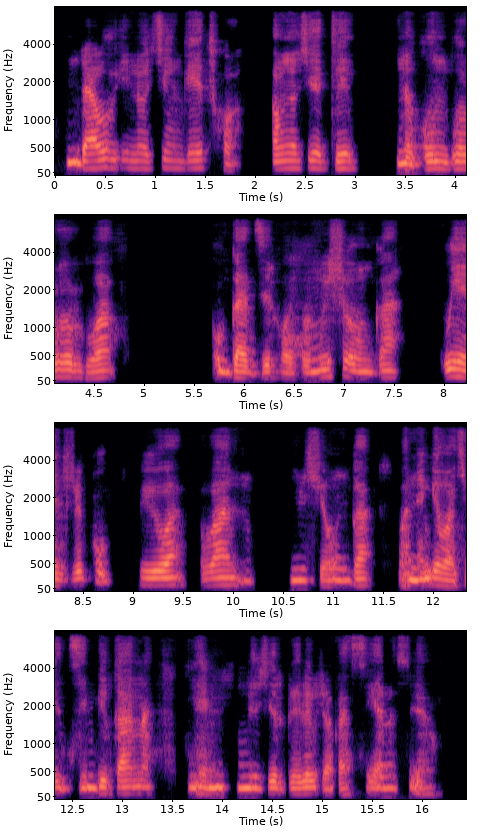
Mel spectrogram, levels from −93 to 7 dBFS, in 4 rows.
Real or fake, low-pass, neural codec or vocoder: fake; 7.2 kHz; codec, 24 kHz, 1 kbps, SNAC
